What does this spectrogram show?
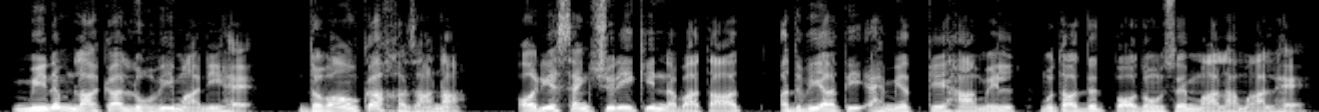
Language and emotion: Urdu, neutral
